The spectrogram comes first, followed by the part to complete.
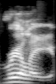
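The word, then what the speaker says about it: Riehle: pronounce this is a lot of people really pronounces it really r-i-e-h-le M okay yeah really yeah uh he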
